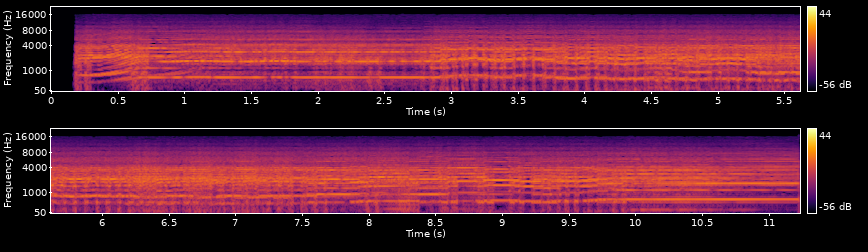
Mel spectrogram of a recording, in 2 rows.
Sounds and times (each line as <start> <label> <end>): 0.2 guitar solo 11.2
